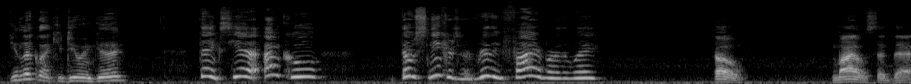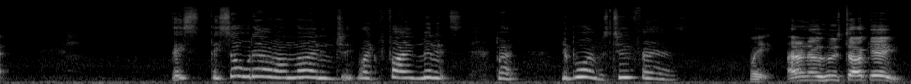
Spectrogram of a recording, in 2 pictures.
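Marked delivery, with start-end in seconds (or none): 2.0-6.0 high, light put-on girl voice; squeaky teen girl greeting her friend. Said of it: "I need to get my girl voice going". 10.8-15.9 high, light put-on girl voice; squeaky teen girl greeting her friend. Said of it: "I need to get my girl voice going".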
